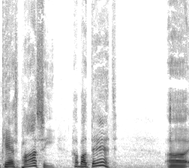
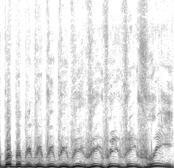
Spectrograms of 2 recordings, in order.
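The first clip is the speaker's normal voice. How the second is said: stammering on re-; stuck repeating re-; stutter; 3 dB louder, slower than usual. Shown as a demonstration. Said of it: "stuttering on re".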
